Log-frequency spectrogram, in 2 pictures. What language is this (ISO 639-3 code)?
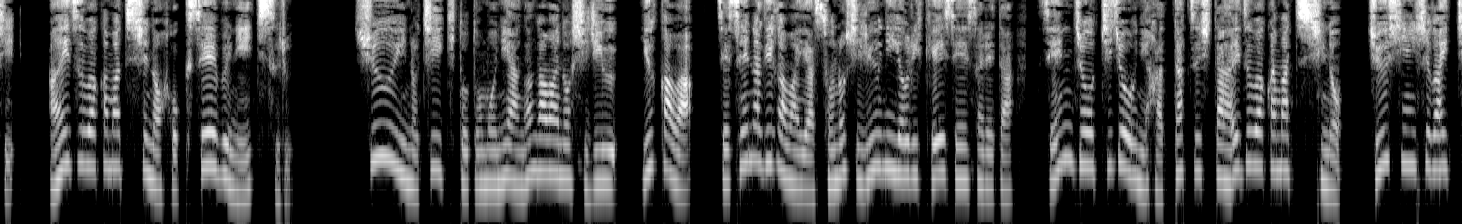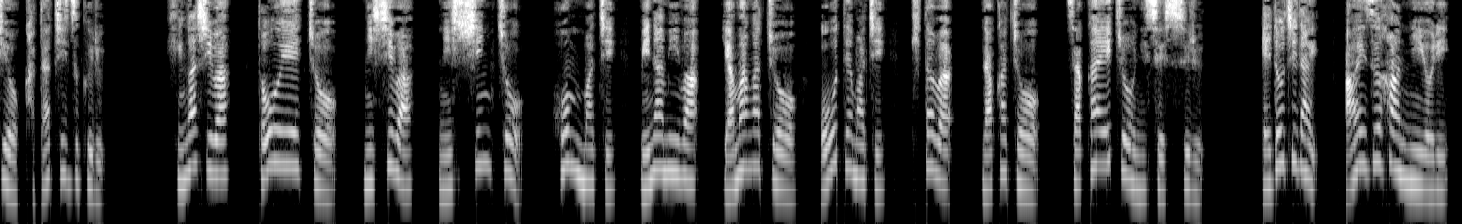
jpn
